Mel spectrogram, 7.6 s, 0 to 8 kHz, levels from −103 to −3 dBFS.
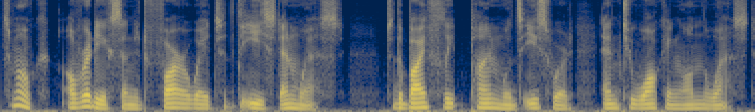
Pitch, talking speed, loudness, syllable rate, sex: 110 Hz, 175 wpm, -22 LUFS, 4.7 syllables/s, male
